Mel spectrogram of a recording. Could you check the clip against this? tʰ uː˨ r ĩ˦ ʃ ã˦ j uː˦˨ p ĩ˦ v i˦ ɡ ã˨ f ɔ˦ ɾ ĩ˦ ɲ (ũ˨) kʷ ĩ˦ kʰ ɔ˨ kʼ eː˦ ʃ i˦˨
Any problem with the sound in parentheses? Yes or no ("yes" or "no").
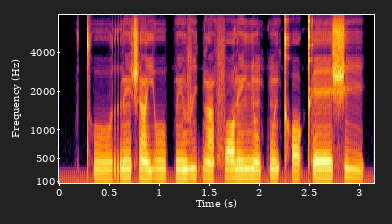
no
